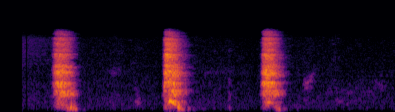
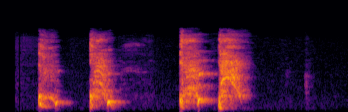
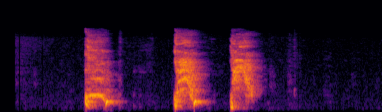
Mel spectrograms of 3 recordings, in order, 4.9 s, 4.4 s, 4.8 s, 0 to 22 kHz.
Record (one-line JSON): {"exhalation_length": "4.9 s", "exhalation_amplitude": 28276, "exhalation_signal_mean_std_ratio": 0.29, "cough_length": "4.4 s", "cough_amplitude": 31837, "cough_signal_mean_std_ratio": 0.43, "three_cough_length": "4.8 s", "three_cough_amplitude": 30257, "three_cough_signal_mean_std_ratio": 0.39, "survey_phase": "alpha (2021-03-01 to 2021-08-12)", "age": "45-64", "gender": "Female", "wearing_mask": "No", "symptom_none": true, "smoker_status": "Ex-smoker", "respiratory_condition_asthma": false, "respiratory_condition_other": false, "recruitment_source": "REACT", "submission_delay": "1 day", "covid_test_result": "Negative", "covid_test_method": "RT-qPCR"}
